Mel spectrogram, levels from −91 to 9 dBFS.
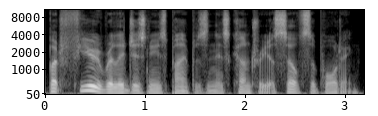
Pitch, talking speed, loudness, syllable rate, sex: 100 Hz, 190 wpm, -20 LUFS, 5.8 syllables/s, male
